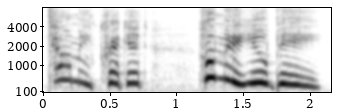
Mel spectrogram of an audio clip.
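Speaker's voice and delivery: very high, loud puppet. A narrator's reading. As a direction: pipe up like a wooden boy. Pinocchio voice.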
